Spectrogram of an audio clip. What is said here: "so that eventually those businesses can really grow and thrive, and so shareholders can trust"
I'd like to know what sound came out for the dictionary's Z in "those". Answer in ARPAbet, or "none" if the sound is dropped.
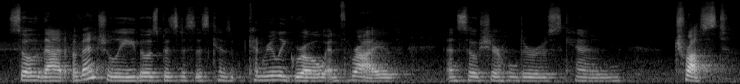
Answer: Z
